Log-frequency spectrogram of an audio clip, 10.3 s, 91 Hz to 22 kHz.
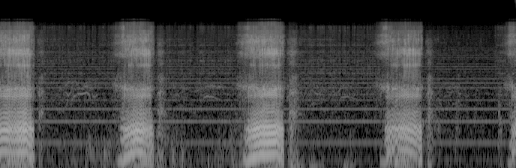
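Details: Adult man (dad) snoring: four deep, rattling snores on inhalation, about one every 2.5 seconds, over a steady low hum.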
